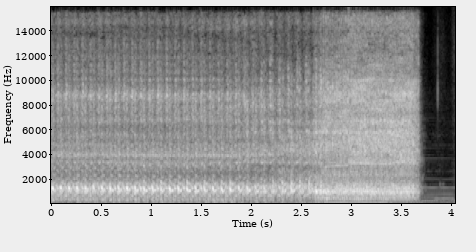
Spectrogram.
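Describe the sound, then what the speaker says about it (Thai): A Dewalt DCS312N cordless reciprocating saw cuts through pipe in a tight space, a loud, steady buzzing rattle for most of the stretch that cuts off sharply near the end, leaving a faint hum. "ถ้ามี เลื่อยชักแบบนี้นะครับ DCF 312ก็จะช่วยให้เราทำงานได้ง่ายยิ่งขึ้น"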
